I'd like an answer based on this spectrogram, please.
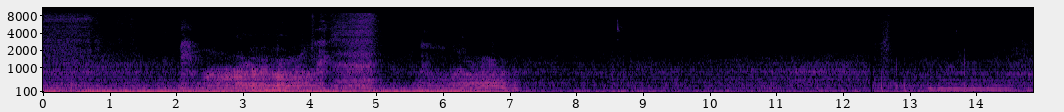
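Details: A British Shorthair cat gives low, drawn-out growling yowls that waver in pitch, then falls quieter, reacting to a visiting cat boarding in the house during its first few days.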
